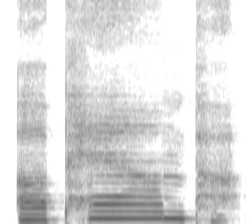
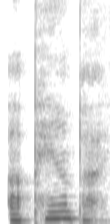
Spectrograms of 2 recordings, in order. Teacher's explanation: They both make the schwa sound, A at the beginning and A at the end. And this guy in the middle, he says a because there's 2 consonants after it.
